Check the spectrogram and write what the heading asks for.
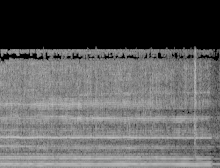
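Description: A singer holding one long, steady sung note at the end of a line of a Malay pop ballad, over the karaoke backing track.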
